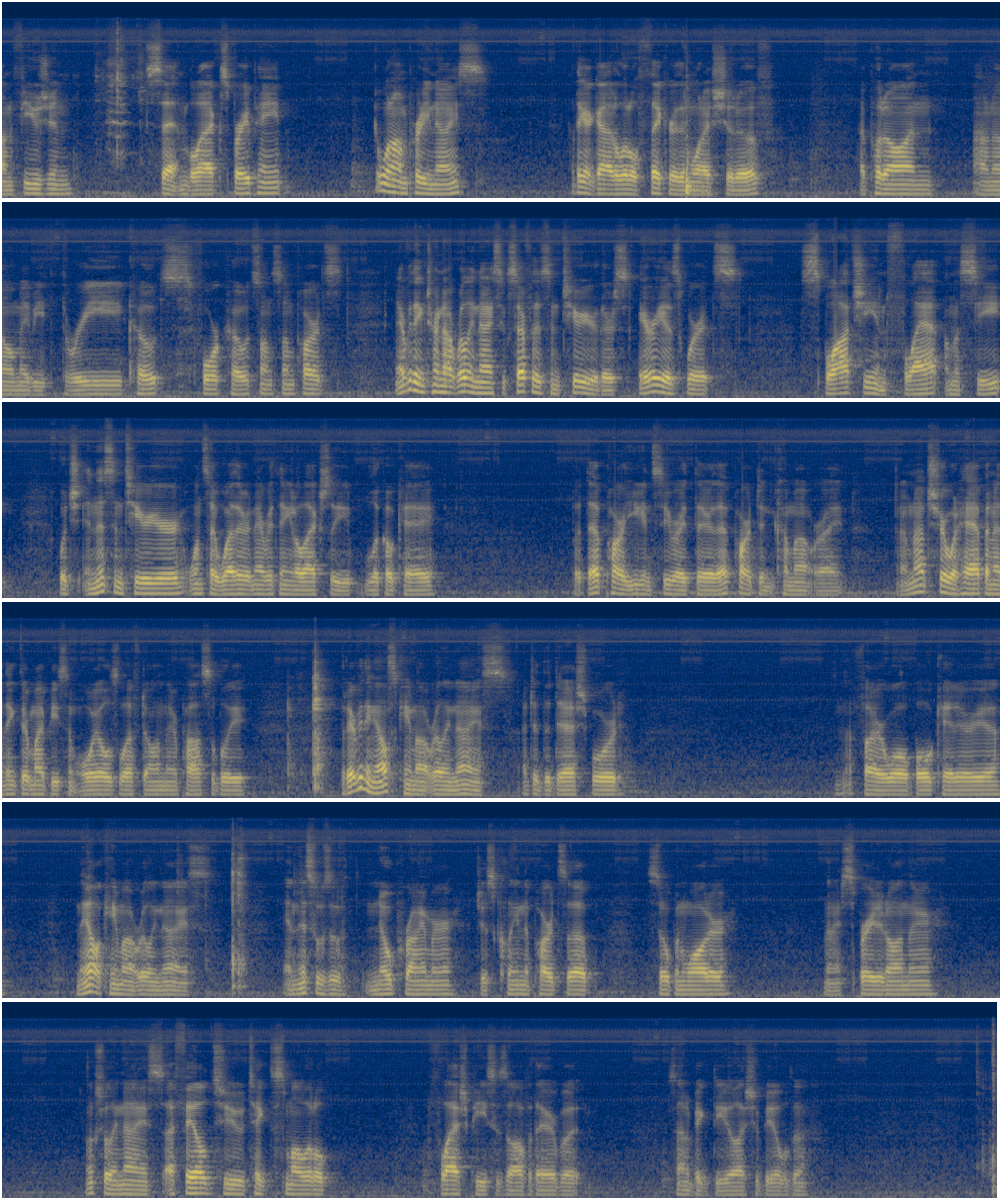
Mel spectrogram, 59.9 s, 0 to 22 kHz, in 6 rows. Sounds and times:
Speech: 0.0 - 0.8, 1.4 - 2.9, 3.7 - 4.9, 5.7 - 7.8, 8.6 - 17.4, 18.0 - 24.4, 25.6 - 32.4, 33.3 - 36.2, 38.3 - 40.0, 40.6 - 42.1, 42.7 - 47.3, 48.1 - 49.4, 50.7 - 53.2, 54.1 - 55.8, 56.6 - 58.1
Inside, small room: 0.0 - 59.8.

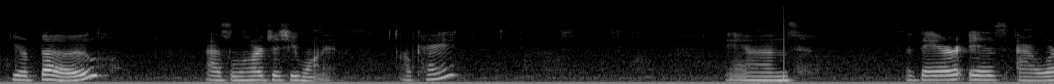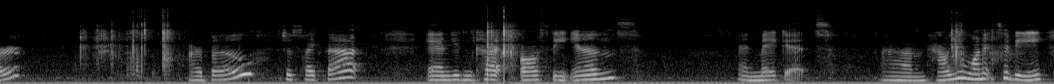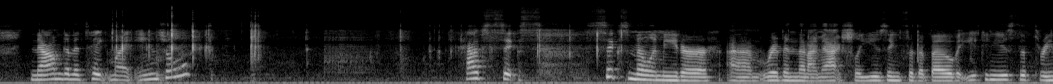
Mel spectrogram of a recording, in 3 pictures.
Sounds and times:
Inside, small room: 0.0 - 31.6
Speech: 2.1 - 3.4, 4.0 - 4.6, 7.3 - 8.1, 9.1 - 10.8, 12.4 - 14.2, 14.8 - 17.0, 17.9 - 23.0, 25.7 - 26.4, 27.1 - 31.6.

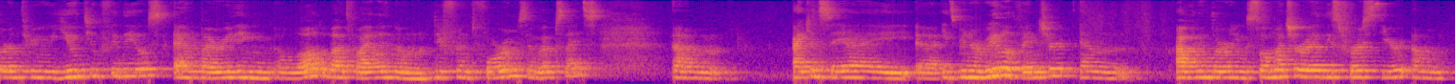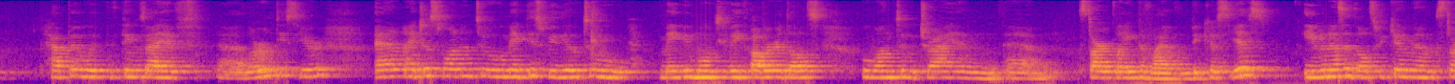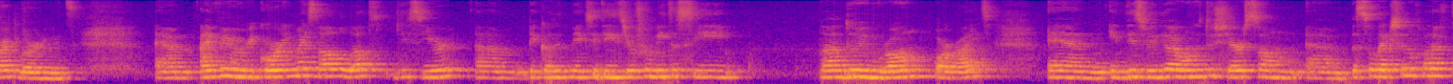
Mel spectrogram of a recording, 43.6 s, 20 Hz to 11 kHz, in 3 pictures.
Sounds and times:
Speech: 0.0 - 6.0, 6.7 - 29.9, 30.6 - 36.6, 37.3 - 43.6.

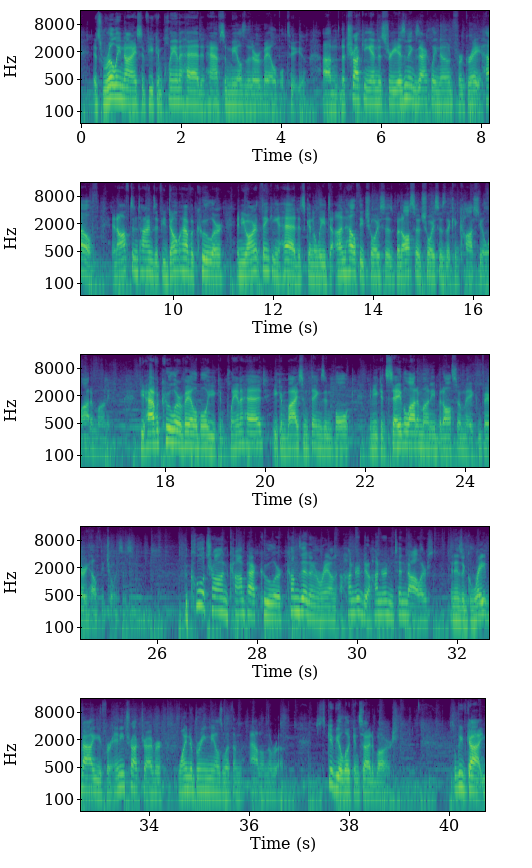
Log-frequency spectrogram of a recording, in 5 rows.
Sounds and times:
Music: 0.0 - 40.7
Speech: 0.2 - 25.6, 26.6 - 39.0, 40.1 - 40.7.

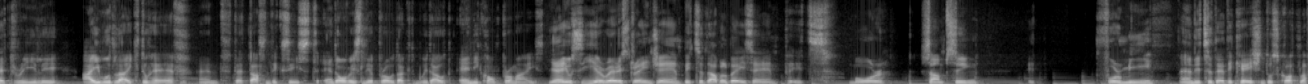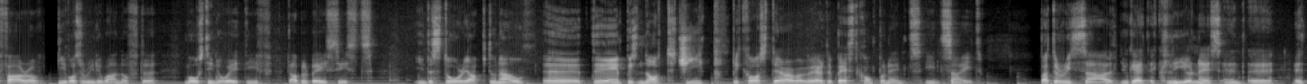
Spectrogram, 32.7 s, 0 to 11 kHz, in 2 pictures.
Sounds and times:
Speech: 0.0 - 12.2, 13.8 - 21.0, 21.6 - 28.6, 29.4 - 32.6
Music: 0.0 - 32.6.

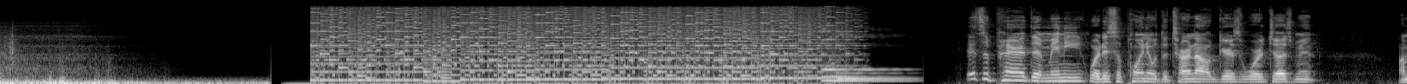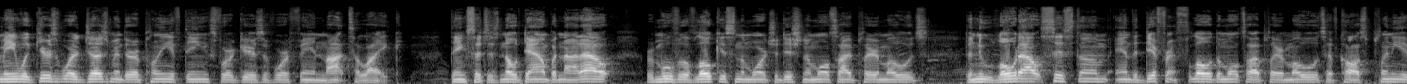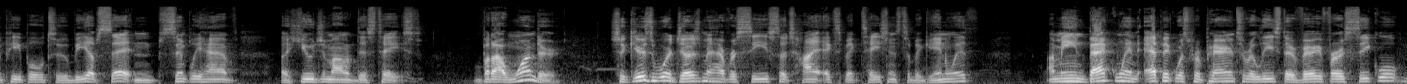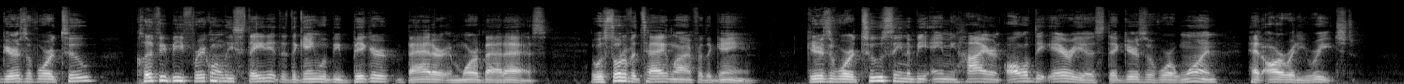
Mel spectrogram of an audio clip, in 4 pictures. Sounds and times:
Speech: 9.7 - 13.2, 14.0 - 38.0, 38.6 - 55.9.

